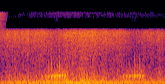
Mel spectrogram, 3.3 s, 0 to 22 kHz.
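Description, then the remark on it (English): Fin and blue whale calls at around 18 hertz, once attributed to the 'Jezebel monster': a deep continuous rumble with two brief tonal moans repeating about a second and a half apart, with no voices over it. “Nowadays, we know that the Jezebel monster was fin and blue whales. They both vocalize at around 18 hertz.”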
